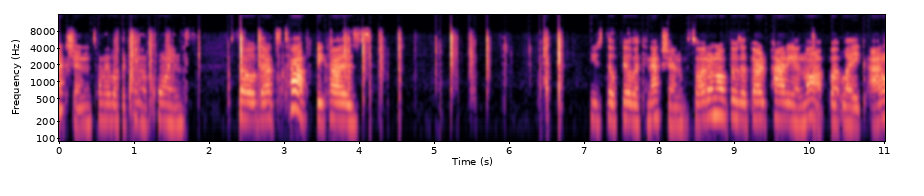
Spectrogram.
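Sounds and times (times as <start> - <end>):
cards clicking and snapping: 0.7 - 3.1, 3.7 - 6.7.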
